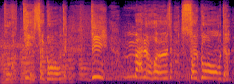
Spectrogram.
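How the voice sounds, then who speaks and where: A man's voice: high-pitched, big pitch swings, normal speed, over music. A man voicing a hapless, anxious and naive younger brother in a French cartoon dub. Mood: panicked.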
